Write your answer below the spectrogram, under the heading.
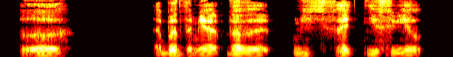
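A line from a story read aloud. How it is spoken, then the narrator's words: Muttering. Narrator (Russian): пробормотал он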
